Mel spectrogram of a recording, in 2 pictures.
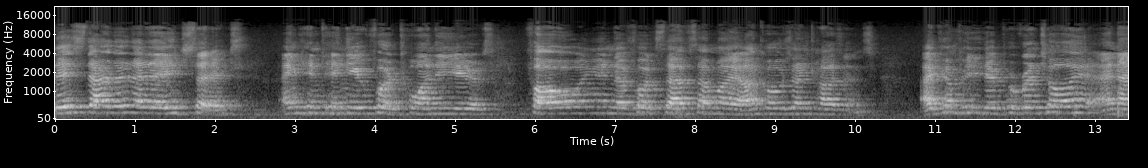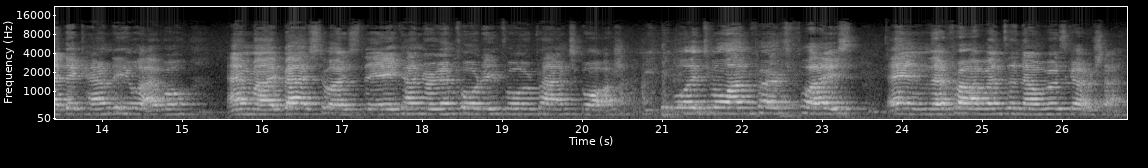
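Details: Adult with cerebral palsy giving a university talk about his own condition; no speech disorder is named for him; speech in cerebral palsy, possible mild dysarthria.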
